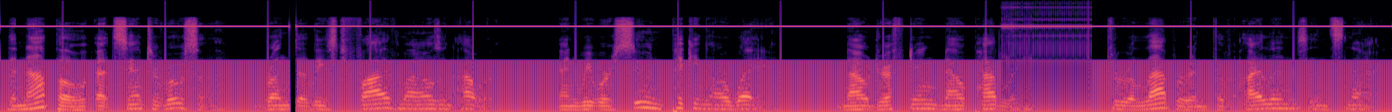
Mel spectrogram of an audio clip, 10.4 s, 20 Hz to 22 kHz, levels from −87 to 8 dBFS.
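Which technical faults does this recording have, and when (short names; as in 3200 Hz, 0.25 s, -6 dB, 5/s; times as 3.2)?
buzz 60 Hz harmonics 40 -27 dBFS
tick 78 rpm -12 dBFS
tone 8300 Hz -26 dBFS
2.17–2.22 gap 51 ms
7.5–8.2 clipped -21 dBFS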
